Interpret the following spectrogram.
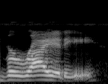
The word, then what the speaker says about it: variety: okay so this one's variety variety yeah there you go variety variety so it has that so this kind of looks like an L but it's it's a a a long ey Vari variety ver variety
